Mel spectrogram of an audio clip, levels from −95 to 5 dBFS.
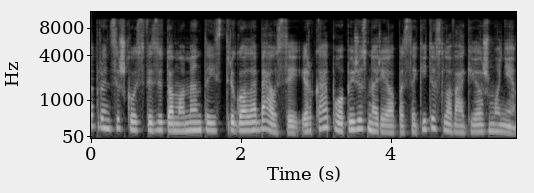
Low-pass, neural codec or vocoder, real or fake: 9.9 kHz; none; real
